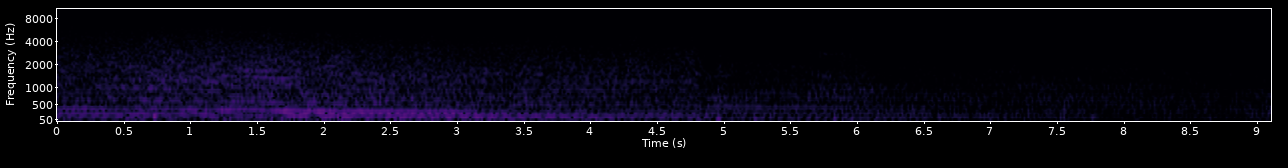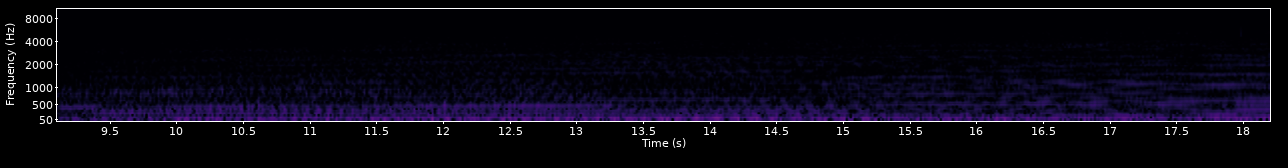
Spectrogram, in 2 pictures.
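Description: A race car's engine drones steadily as it starts a hot lap at Nashville, its pitch gliding and briefly dipping quieter midway before the constant distant roar returns.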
